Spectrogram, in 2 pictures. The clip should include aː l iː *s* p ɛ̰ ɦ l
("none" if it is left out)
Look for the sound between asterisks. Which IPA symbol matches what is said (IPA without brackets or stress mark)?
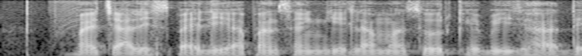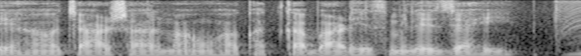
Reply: s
